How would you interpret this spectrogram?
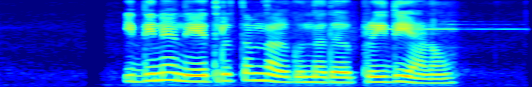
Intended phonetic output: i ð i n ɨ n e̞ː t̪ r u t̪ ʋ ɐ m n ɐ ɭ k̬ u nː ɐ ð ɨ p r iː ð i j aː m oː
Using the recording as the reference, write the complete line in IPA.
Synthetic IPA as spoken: i ð i n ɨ n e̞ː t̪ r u t̪ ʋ ɐ m n ɐ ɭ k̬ u nː ɐ ð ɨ p r iː ð i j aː ɳ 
